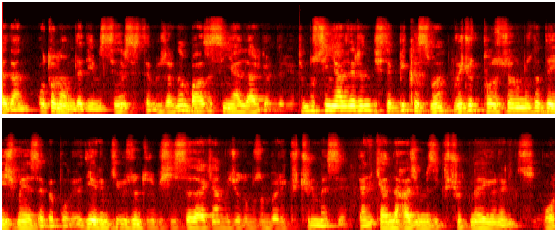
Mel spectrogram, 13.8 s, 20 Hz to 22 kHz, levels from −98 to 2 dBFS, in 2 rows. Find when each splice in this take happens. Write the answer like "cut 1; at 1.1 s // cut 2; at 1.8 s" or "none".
cut 1; at 11.3 s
